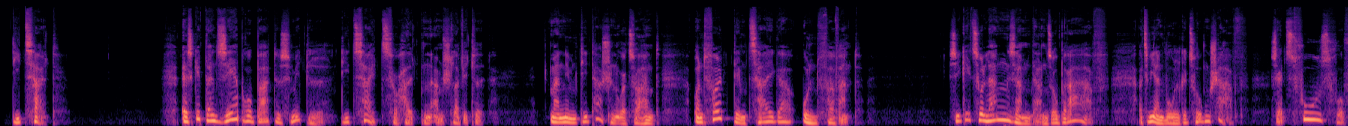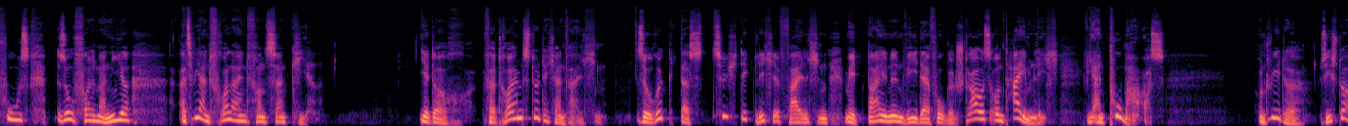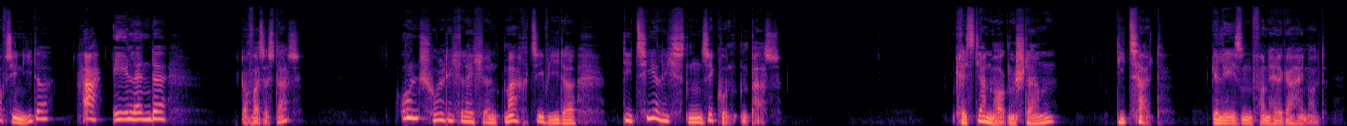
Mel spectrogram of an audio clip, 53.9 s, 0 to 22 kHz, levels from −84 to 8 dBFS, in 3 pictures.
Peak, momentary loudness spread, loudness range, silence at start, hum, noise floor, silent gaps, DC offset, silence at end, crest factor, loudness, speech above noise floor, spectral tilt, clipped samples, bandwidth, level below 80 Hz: 0 dBFS; 13 LU; 5 LU; 0.15 s; none; under -90 dBFS; 46.98-47.02 s, 48.27-48.31 s; under 0.1%; 0.35 s; 18 dB; -18 LUFS; over 72 dB; -6 dB/octave; under 0.1%; 16.5 kHz; -46 dBFS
